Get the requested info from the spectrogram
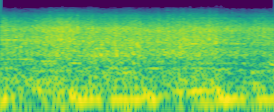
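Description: Sea surf washing against coral rock, with wind buffeting the microphone in uneven low gusts.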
